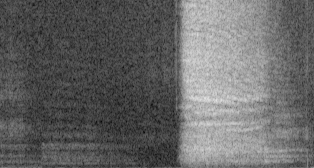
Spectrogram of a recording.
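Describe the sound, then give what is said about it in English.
A person catches their breath after physical exertion. Faint breathing leads into one loud, rushing exhale that trails off, with a small huff at the end. “Oh, my abdomen hurts.”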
